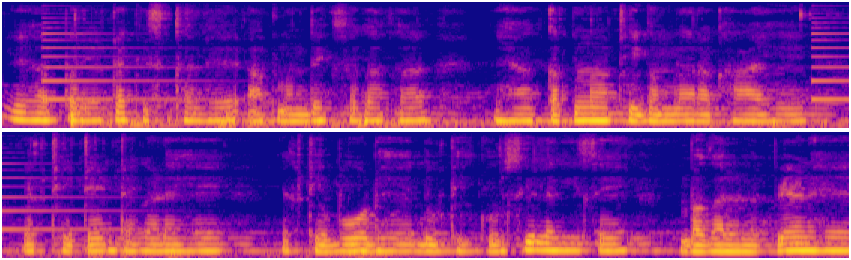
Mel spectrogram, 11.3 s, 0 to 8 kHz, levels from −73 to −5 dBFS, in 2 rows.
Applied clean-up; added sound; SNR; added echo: none; Acoustic guitar; 16 dB; reverberation time 2.2 s.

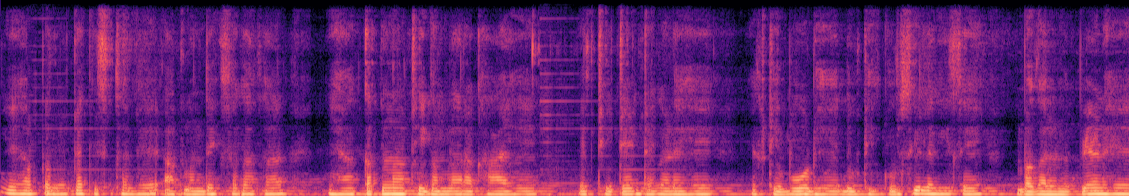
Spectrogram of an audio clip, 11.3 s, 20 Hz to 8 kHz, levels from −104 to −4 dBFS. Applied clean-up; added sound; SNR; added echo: neural separator model SepFormer DNS4.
